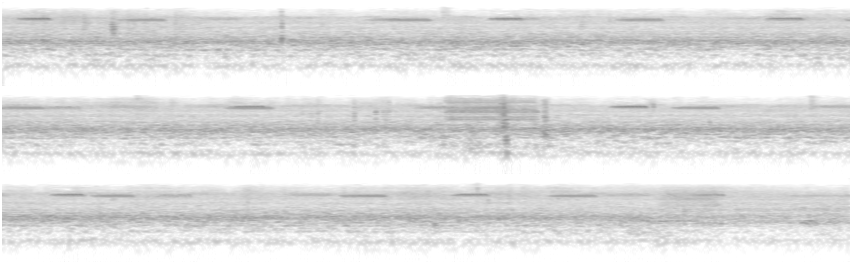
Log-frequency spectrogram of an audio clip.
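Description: Insects chirping in the grass: short, high chirps repeating about twice a second over a steady background buzz, with a single click a little past halfway.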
